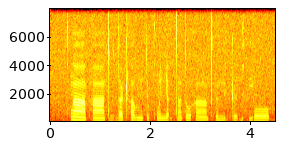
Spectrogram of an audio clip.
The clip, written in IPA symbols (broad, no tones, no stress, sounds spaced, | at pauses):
kʷʰ ãː pʰ ãː t o̤ d ɐ ʈʰ ɐ v ĩ t ʏ kʷʼ ɐ̃ ɲ a ɡ t ɐ̃ t o h ɐ̃ː kʰ ʏ mʲ ɐ ɡ ʈ ʏ ɡ | j o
